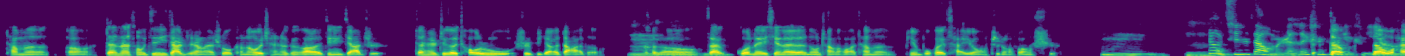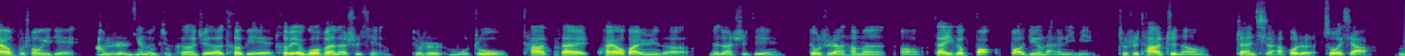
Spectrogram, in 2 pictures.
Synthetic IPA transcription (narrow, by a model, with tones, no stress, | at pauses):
t̪ʰa˥mə˨˩nə˧t̪nʰ˥˩t͡sʰʊ˧˥ŋt͡ɕi˥ŋli˥˧t͡ɕja˥˩ʈ͡ʂɻ̩˧˥ʂɑ˥˩ŋla˧˥ɪʂwɔ˥kʰɤ˨˩˧xe˥˩a˨˩ʂɤ˥ŋkɤ˥˧ŋkɑ˥ʊd̪ə˨˩t͡ɕi˥ŋli˥˧˩t͡ɕja˥˩ʈ͡ʂɻ̩˧˥ | t̪a˥˧nʂɻ̩˥˧ʈ͡ʂɤ˥˩ɡə˩t̪ʰo˧˥ʊɻu˥˧ʂɻ̩˥˩pi˨˩t͡ɕjɑ˥˧ʊt̪a˥˩d̪ə̰˩ | kʰɤ˨˩nɤ˧˥ŋt͡sa˥˩ɪkwɔ˧˥ne˥˧ɪɕjɛ˥˧nt͡sa˥˩ɪə˩n˧˥ŋʈ͡ʂʰɑ˨˩ŋd̪ə˦xwa˥˩t̪ʰa˥mə˨npi˥˧ŋpu˥˧xwe˥˩ɪt͡sʰa˨˩ɪjʊ˥˧ŋʈ͡ʂɤ˥˩ʈ͡ʂʊ˨˩ŋfɑ˥ŋʂɻ̩˥˩ | n̩˥˩˥ | t͡ɕʰi˧˥ʂɻ̩˧˥t͡sa˥˩ɪwɔ˨˩mə˦nɻə˧˥nle˥˧ɪ˥a˥˧˩t̪a˥˩wɔ˨˩xa˧˥ɪjɑ˥˩ʊpu˨˩ʈ͡ʂʰʊ˥˧ŋi˥˩t̪jɛ˨˩˦nt͡ɕjo˥˧ʊʂɻ̩˥˩n˧˩mə˧˦n˥kʰɤ˨˩nɤ˧˥ŋt͡ɕɥɛ˧˥d̪ə˧t̪ʰɤ˥˩pjɛ˧˥t̪ʰɤ˥˩pjɛ˧˥kwɔ˥˧fə˥˩nd̪ə˩ʂɻ̩˥˩t͡ɕʰḭ˨˩ŋt͡ɕjo˥˧ʊʂɻ̩˥˩mu˨˩ʈ͡ʂu˥t̪ʰa˥t͡sa˥˩ɪkʰwa˥˧ɪjɑ˥˩ʊxwa˧˥ɪy˥˩ŋd̪ə̰˩na˥˧t̪wa˥˩nʂɻ̩˧˥t͡ɕjɛ˥n | t̪o˥ʊʂɻ̩˥˧ɻɑ˥˩ŋt̪ʰa˥mə˨nə˧t͡sa˥˩ɪi˧˥ɡə˧pɑ˨˩˦ʊpɑ˨˩ʊt̪i˥˩ŋla˧˥nlḭ˨˩mjɛ̰˥˩nt͡ɕjo˥˧ʊʂɻ̩˥˩t̪ʰa˥ʈ͡ʂɻ̩˨˩nɤ˧˥ŋ | ʈ͡ʂa˥˩nt͡ɕʰi˨˩la̰˧˥ɪxwɔ˥˩ʈ͡ʂɤ̰˨˩t͡swɔ˥˧ɕja̰˥˩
